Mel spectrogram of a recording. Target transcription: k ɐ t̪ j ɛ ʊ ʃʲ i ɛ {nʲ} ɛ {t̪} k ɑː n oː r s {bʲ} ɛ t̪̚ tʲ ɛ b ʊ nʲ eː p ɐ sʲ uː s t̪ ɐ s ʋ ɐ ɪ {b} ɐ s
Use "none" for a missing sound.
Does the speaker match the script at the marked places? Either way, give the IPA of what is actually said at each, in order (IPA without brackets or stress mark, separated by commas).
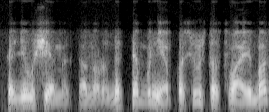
mʲ, t̪, bʲ, b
